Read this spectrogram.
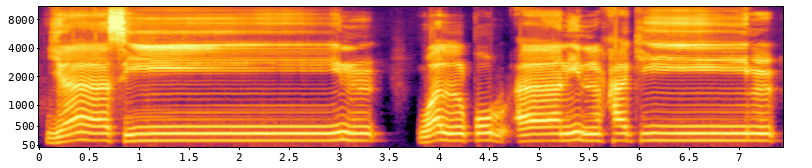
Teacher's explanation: Oxirida nun izhor bo'ladi. Izhor degan aniq o'qiymiz nunni. Hafs an Asim min tariq Shotibiyada aniq o'qilinadi.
